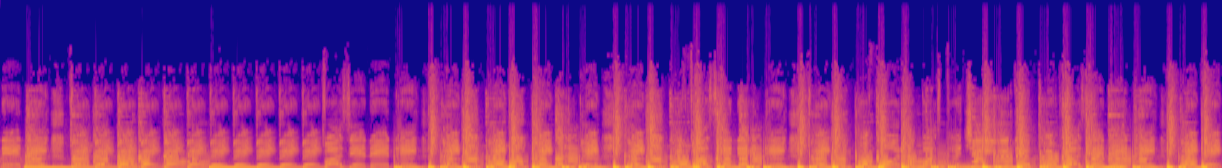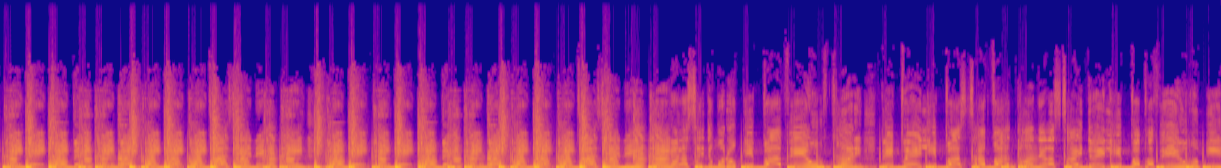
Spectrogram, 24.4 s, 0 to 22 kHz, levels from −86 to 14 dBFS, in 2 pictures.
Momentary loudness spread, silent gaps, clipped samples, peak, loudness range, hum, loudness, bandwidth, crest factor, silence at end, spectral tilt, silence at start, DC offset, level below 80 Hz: 5 LU; none; 3%; 0 dBFS; 3 LU; none; -10 LUFS; 14.5 kHz; 8 dB; 0 s; -5 dB/octave; 0 s; under 0.1%; -12 dBFS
